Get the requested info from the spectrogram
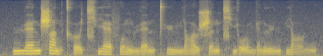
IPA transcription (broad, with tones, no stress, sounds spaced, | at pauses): m ɥ ɛ˥ n ʂ a˥˩ n kʰ ɤ̰˨˩ t͡ɕʰ j ɛ˥˧ f ʊ˥˩ ŋ l ɥ ɛ̰˨˩ n t̪ʰ y˥˧ m j ɑ˥˩ ʊ̯ ʂ ə˥ n t͡ɕʰ j o̰˨˩ ʊ̯ m ɥ ɛ˦ n l y˧˥ n p j ɑ˥˩ ŋ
